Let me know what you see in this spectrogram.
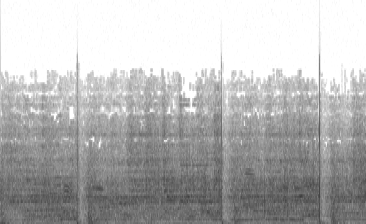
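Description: Aerial firework shells bursting: three sharp bangs, about a second in, past three seconds and near five seconds, over a low rumble of booms, with music playing underneath.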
